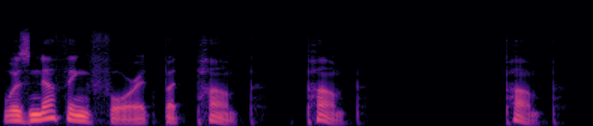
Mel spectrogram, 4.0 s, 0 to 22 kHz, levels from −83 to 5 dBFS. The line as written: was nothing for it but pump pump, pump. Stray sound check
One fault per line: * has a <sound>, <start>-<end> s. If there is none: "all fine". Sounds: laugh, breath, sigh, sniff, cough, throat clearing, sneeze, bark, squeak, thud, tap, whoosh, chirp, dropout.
all fine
